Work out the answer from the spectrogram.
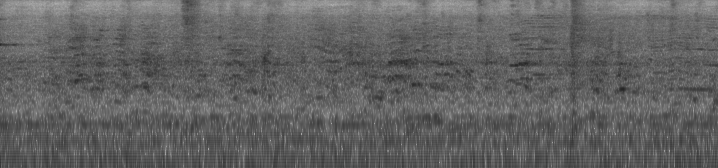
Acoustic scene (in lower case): residential area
